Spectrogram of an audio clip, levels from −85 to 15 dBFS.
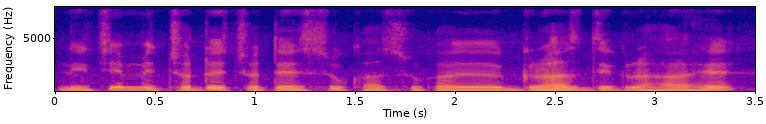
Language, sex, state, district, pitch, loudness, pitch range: Hindi, male, Arunachal Pradesh, Papum Pare, 155 Hz, -16 LUFS, 140-165 Hz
